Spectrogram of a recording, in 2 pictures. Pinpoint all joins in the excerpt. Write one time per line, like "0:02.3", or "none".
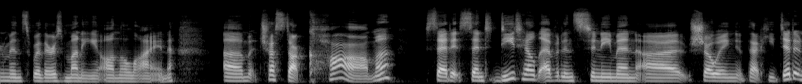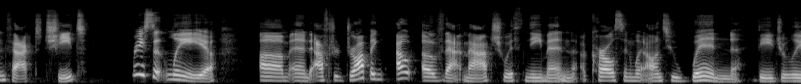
none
